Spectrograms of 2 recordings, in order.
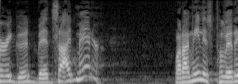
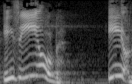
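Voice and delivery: put-on higher-pitched English accent, H dropped from "healed"; 8 semitones higher than usual. Healer to next in line, English accent. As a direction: imitate an English accent, saying "healed" as "eeled". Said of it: "in his English accent".

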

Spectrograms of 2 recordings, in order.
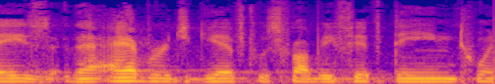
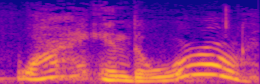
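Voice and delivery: incredulous; 10 semitones higher, slower than usual. Retold or imitated. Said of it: "I don't think I said it quite like that".

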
